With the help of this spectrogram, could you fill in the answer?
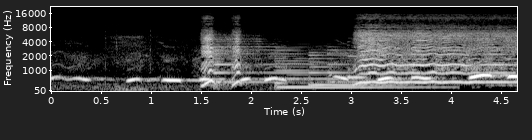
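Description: A kazoo and a swanee whistle play a wobbly tune together, with sliding whistle glides and a buzzy, nasal line that grows louder and fuller toward the end.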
